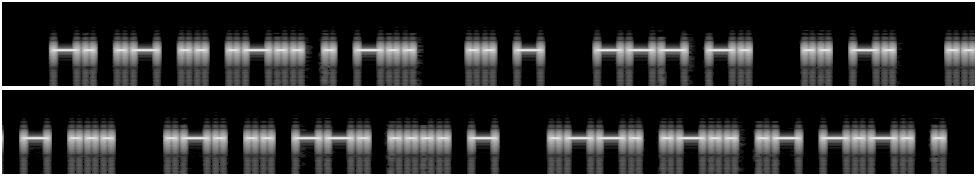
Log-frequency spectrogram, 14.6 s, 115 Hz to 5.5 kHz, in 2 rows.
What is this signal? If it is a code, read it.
Morse code, heard as a keyed tone, about 20 wpm, 600 Hz. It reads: NAILED IT ON IN ITS RIGHT PLACE
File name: cw-books / winnie-the-pooh / winnie-20wpm-page-0032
